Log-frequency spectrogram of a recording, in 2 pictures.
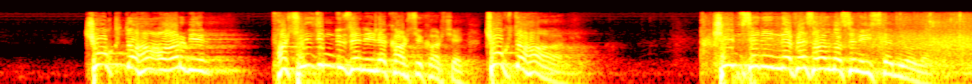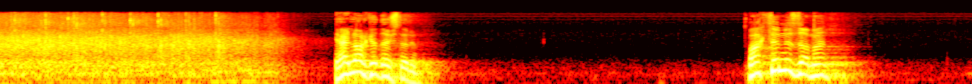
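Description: An elderly man speaks forcefully into a microphone in a large echoing hall.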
